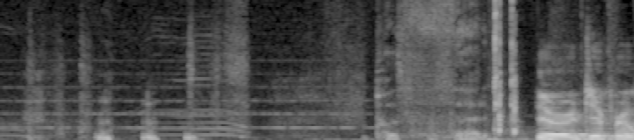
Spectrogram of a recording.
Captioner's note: character laughs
